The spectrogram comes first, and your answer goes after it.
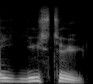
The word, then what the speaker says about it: used to: one before used to we don't pronounce that D sound we drop it we just say used to used to I used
